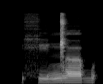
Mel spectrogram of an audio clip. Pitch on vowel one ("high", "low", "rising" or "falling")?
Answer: low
